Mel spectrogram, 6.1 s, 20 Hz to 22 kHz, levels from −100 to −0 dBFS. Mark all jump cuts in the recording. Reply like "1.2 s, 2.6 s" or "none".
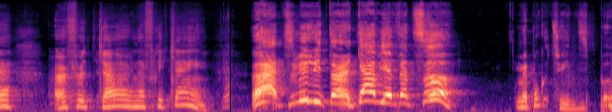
2.2 s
